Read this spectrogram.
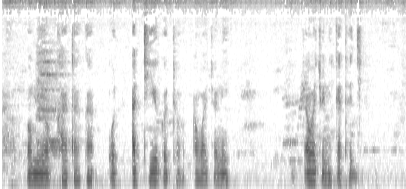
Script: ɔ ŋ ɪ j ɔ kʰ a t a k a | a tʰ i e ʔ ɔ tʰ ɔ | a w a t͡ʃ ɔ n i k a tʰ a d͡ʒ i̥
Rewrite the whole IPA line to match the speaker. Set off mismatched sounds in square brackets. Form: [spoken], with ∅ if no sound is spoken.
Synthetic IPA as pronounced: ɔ [m] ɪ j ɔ kʰ a t a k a | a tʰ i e [k] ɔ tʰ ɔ | a w a t͡ʃ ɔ n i k a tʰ a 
